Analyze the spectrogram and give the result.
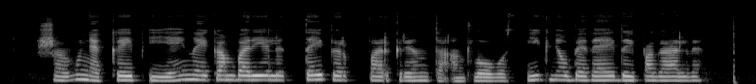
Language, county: Lithuanian, Šiauliai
